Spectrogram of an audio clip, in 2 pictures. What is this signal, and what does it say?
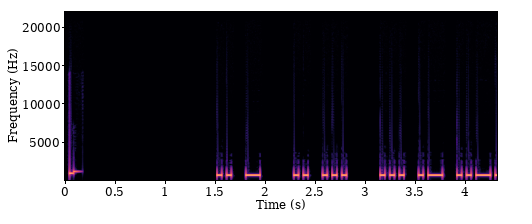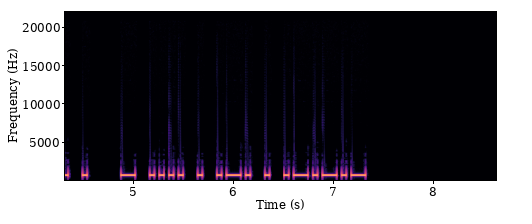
Morse code, heard as a keyed tone, about 25 wpm, 700 Hz. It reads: IT IS SAFE THERE.
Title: Easy Phrases 25wpm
